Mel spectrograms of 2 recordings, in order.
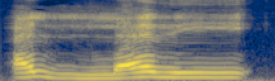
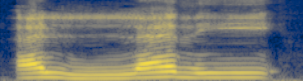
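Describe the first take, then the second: The two takes are said the same way.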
